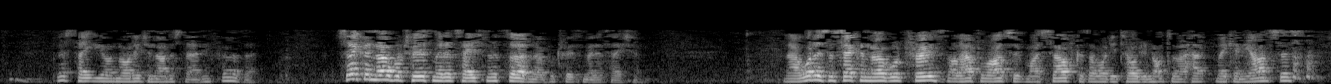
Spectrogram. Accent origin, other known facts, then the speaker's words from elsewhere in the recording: Australia; hi, I'm from Australia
